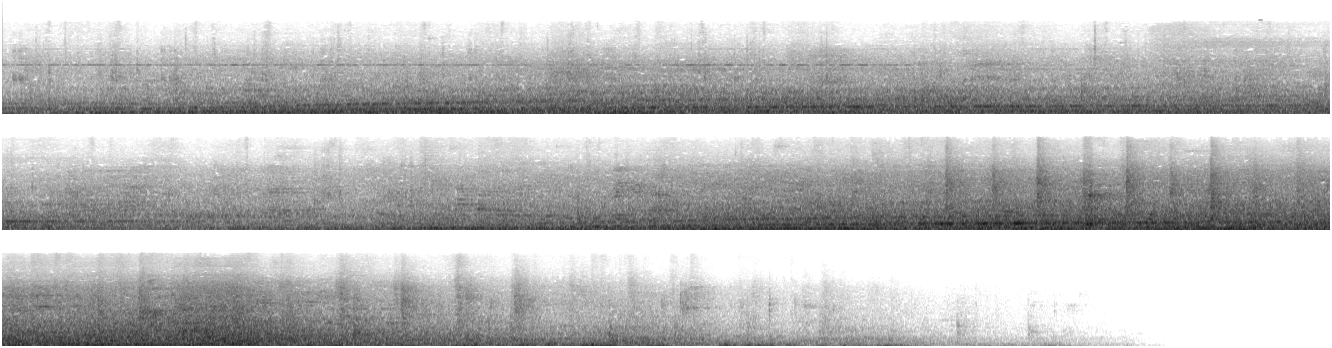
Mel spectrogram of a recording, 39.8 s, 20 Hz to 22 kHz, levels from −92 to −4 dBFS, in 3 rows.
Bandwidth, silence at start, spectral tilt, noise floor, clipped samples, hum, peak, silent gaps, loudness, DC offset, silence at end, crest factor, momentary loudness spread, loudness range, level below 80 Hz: 10.5 kHz; 0 s; -8.5 dB/octave; -76 dBFS; under 0.1%; none; -6 dBFS; none; -26 LUFS; under 0.1%; 4.1 s; 20 dB; 13 LU; 12 LU; -32 dBFS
